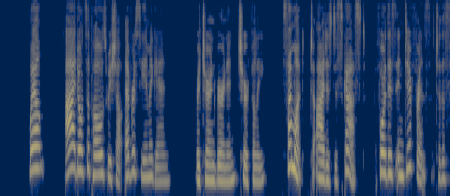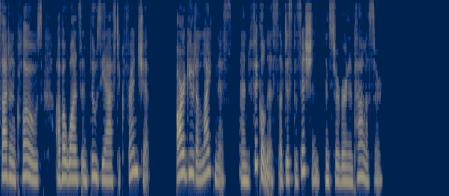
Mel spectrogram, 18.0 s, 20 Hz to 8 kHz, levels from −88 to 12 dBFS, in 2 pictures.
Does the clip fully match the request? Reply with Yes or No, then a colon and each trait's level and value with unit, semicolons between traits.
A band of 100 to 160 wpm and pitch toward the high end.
Yes: slow, 135 wpm; high, 215 Hz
